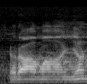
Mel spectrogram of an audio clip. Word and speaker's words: रामायण: अब व्याकरण के नियम से न को हो जाता है। रामायण ऐसा उच्चारण किया जाता है।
